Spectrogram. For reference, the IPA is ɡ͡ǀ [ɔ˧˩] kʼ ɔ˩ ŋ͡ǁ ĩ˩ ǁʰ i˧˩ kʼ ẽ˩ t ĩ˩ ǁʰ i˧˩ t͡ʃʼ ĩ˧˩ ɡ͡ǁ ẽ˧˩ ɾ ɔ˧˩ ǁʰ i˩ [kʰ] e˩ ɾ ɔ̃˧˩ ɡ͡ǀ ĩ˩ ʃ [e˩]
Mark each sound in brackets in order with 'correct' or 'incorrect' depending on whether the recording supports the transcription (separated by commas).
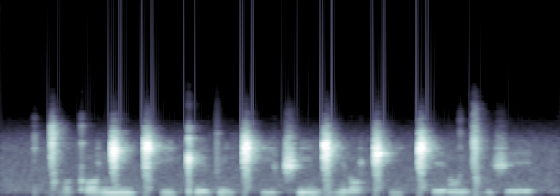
incorrect, incorrect, correct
